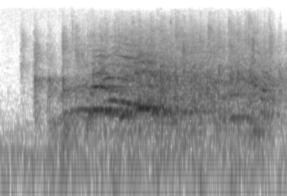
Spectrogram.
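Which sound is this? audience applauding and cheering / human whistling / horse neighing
audience applauding and cheering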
